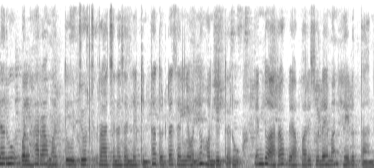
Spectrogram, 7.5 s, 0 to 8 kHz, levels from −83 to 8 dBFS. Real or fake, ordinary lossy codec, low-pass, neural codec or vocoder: real; none; none; none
